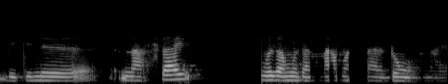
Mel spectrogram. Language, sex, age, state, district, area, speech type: Bodo, female, 30-45, Assam, Kokrajhar, rural, conversation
